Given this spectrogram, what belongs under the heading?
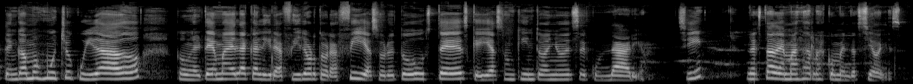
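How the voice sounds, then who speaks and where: A woman's voice: fairly high pitch, sharp tone. A Peruvian woman teaching a secondary school language class online, explaining slides patiently and checking in with her students with frequent tag questions. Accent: Peruvian Spanish. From Peru.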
